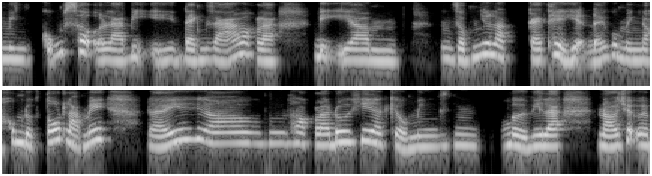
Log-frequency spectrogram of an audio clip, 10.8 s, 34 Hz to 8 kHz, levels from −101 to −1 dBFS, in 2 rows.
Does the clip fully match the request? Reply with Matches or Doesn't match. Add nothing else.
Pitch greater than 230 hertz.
Doesn't match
